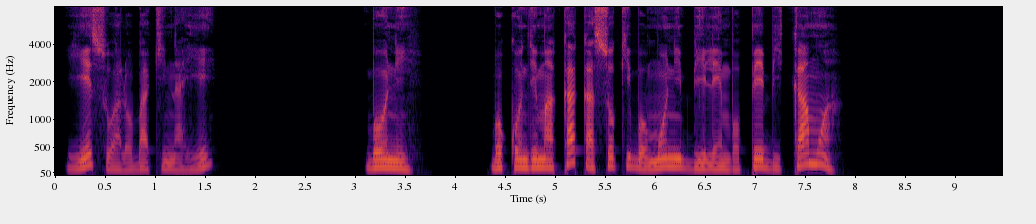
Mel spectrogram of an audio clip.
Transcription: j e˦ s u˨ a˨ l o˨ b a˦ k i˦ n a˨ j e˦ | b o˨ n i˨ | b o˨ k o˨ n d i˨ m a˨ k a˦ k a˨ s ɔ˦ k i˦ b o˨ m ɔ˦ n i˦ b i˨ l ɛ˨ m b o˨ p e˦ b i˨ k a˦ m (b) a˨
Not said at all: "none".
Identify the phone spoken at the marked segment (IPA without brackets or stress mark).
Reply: w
